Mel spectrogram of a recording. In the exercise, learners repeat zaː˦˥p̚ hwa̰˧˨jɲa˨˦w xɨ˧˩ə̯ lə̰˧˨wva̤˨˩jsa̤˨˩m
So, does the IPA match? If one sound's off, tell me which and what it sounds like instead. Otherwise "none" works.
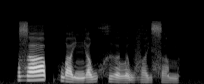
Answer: a̰˧˨ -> a˧˩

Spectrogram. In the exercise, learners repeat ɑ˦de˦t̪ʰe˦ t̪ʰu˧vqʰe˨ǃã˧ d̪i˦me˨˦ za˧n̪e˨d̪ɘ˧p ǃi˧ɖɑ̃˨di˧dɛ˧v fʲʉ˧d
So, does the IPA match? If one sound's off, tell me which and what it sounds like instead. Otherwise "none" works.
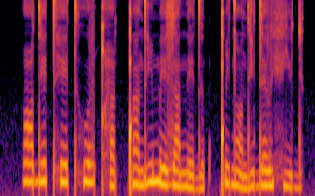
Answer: ɖ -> d̪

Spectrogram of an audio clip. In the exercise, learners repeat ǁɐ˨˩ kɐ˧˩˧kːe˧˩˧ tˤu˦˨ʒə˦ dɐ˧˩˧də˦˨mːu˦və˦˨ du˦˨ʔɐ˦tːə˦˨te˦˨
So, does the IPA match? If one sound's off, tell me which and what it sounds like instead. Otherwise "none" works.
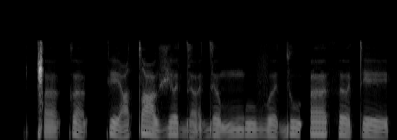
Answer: tː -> θ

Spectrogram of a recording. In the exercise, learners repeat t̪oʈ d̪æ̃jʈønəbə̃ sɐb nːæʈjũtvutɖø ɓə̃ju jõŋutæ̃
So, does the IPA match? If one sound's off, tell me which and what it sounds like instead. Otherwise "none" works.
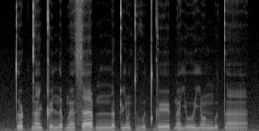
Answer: ɐ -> æ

